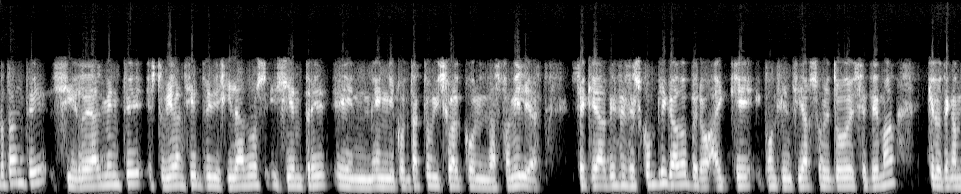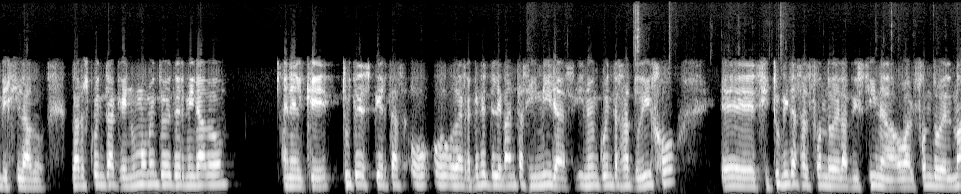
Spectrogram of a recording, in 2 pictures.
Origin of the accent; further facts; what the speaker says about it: Cantabria, Spain; accent: Cantabrian; now in Murcia, Spain; En Murcia, pero soy cántabro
